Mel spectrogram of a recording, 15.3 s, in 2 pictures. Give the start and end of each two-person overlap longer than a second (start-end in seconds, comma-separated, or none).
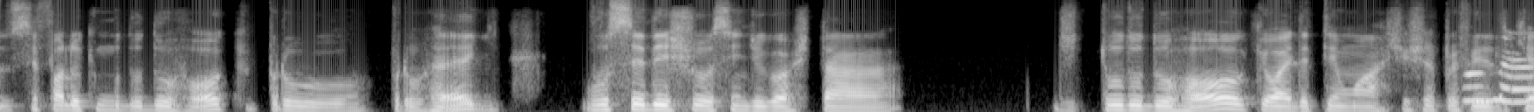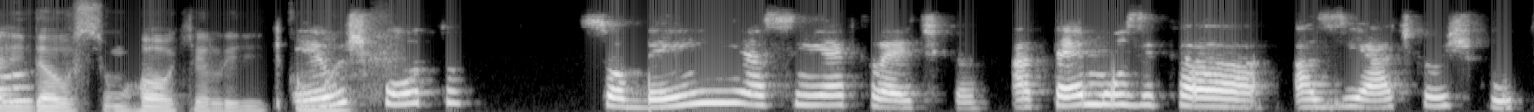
none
